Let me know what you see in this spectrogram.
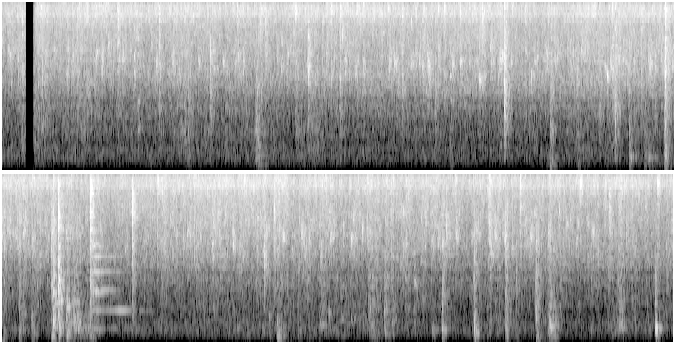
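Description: Pork ribs sizzling in a frying pan on the stove: a steady hiss with scattered crackles and pops. A few louder knocks come in the middle.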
